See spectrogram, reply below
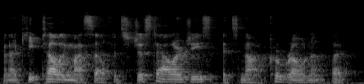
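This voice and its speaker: A man, a pastor casually chatting with online viewers in a rambling, reflective way, his voice deepened by allergies. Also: fairly even intonation, brisk, fairly bright tone, roomy sound. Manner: rambling, many restarts and fillers, greets viewers by name. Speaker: pastor hosting an online coffee chat.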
